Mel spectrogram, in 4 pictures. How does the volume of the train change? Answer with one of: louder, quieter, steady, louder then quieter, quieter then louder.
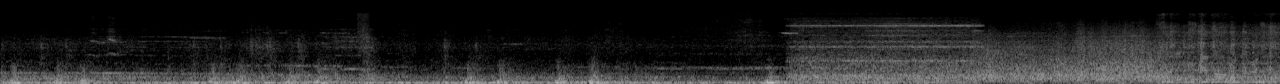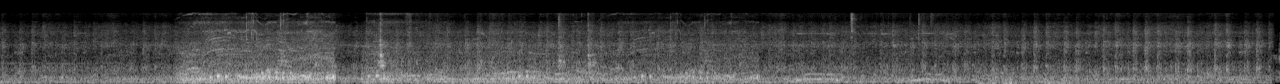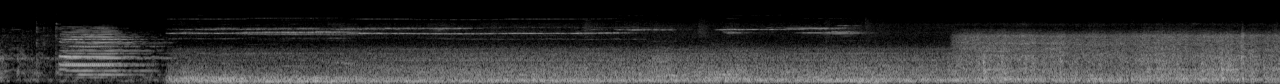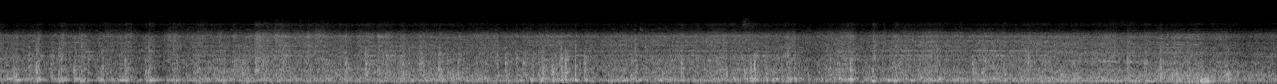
louder.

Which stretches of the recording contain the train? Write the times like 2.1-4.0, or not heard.
0.0-51.1.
